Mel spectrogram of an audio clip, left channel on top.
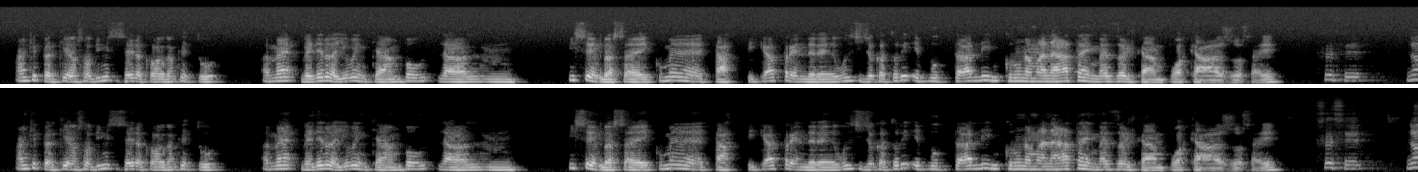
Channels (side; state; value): left; noise; hiss, 21 dB below the sound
